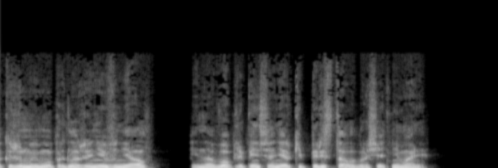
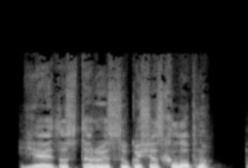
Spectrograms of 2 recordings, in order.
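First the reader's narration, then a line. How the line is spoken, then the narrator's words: Menacing angry growl. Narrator (Russian): угрожающе прорычал худой, зло стискивая челюсть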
